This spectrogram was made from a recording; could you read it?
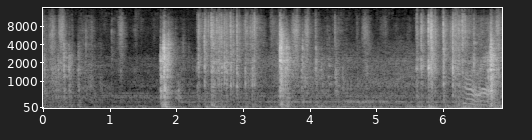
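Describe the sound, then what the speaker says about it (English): A deck of tarot cards is shuffled in quick, crisp bursts of riffling and flicking, separated by short pauses, with soft talk faintly present between the bursts. "I'm going to shuffle just a bit more for you"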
